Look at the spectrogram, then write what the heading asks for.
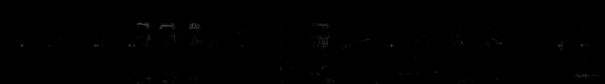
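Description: Nestling birds giving short, harsh, high begging chirps in clusters, loudest about one and a half seconds in and again around three seconds, with fainter chirps between, while an adult is at the nest.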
